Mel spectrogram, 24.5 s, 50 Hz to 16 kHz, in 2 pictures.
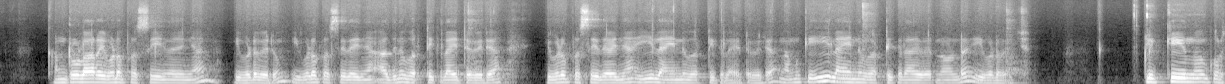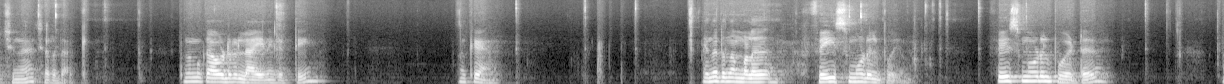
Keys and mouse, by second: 13.7 middle click, 17.3 middle click, 19.9-21.7 middle drag, 22.7-24.3 middle drag.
